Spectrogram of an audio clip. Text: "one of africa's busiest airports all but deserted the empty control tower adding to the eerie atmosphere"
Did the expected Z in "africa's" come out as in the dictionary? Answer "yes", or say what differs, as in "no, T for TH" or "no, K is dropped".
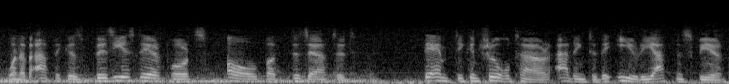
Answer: yes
